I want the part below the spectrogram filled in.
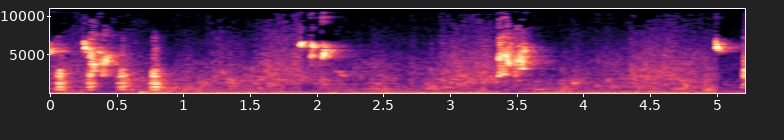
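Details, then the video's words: Javan myna giving loud, varied chatter: a quick cluster of shrill, scratchy notes at the start, then isolated high squeaky calls separated by pauses, over low hum. "SUARA JALAK KEBO NGOCEH KERAS BERBAGAI VARIASI BUNYI"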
